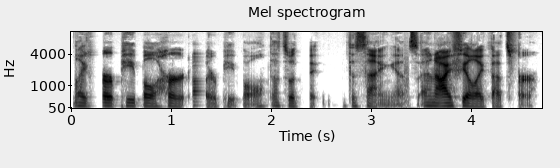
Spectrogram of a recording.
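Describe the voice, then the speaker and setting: Low-voiced woman podcast host. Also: steady tone, no room sound, studio quality. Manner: supportive, quick to agree. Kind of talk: casual gossip chat.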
